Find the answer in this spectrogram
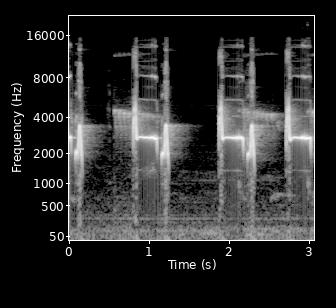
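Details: Bar-winged prinia lure call used to attract male and female birds: loud paired notes, a sharp drop into a steady high whistle, then a quick upturned chirp, repeated in bursts roughly every second, with a clean, quiet background.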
